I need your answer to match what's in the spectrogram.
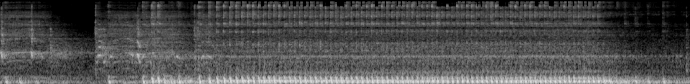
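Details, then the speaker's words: Dirt Kicker XV110 110cc electric-start automatic dirt bike at first start: catches after a few cranks, fast slightly uneven putter held with a little throttle; dies when throttle released, won't hold idle yet. "and so right now if i let go it dies we just need to give it a little bit of gas just enough once it starts to keep it running"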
